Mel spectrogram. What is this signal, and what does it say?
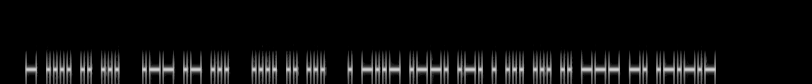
Morse code, heard as a keyed tone, about 34 wpm, 700 Hz. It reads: THIS WAS HIS EXPRESSION.
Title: Sentences from Top 1200 Words 35wpm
